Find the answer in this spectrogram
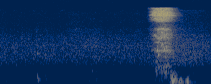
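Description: A single short breathy nasal noise from a person, like a sniff or snort, lasting about half a second near the end.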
